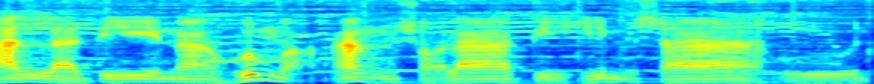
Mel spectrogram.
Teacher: Dengan demikian, seluruh huruf hijaiyah selain mim dan ba adalah huruf idhar syafawi. Jadi cara membacanya dengan jelas di bibir dan mulut tertutup tanpa dipanjangkan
